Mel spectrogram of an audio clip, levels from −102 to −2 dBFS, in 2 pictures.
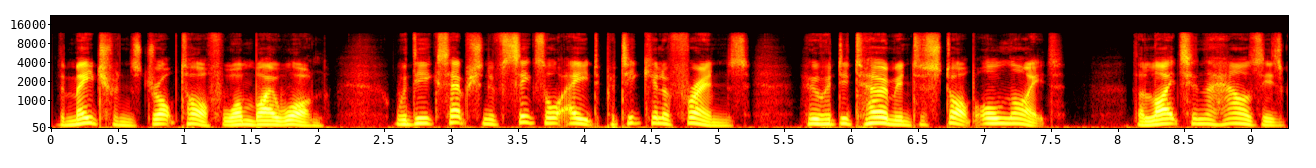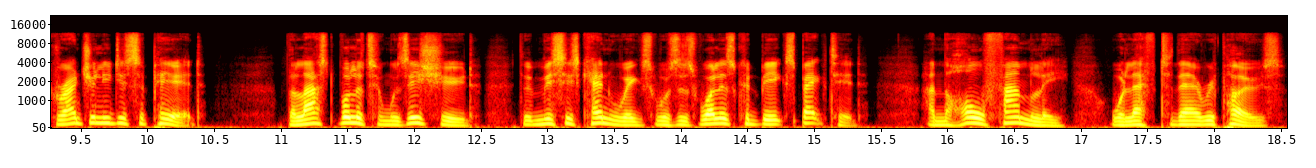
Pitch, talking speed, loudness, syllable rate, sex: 150 Hz, 175 wpm, -20 LUFS, 5.5 syllables/s, male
